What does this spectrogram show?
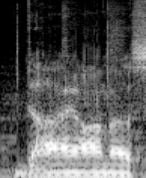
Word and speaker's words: Dionus: nothing undy on us die on us that's how we're pronouncing it now because that is what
